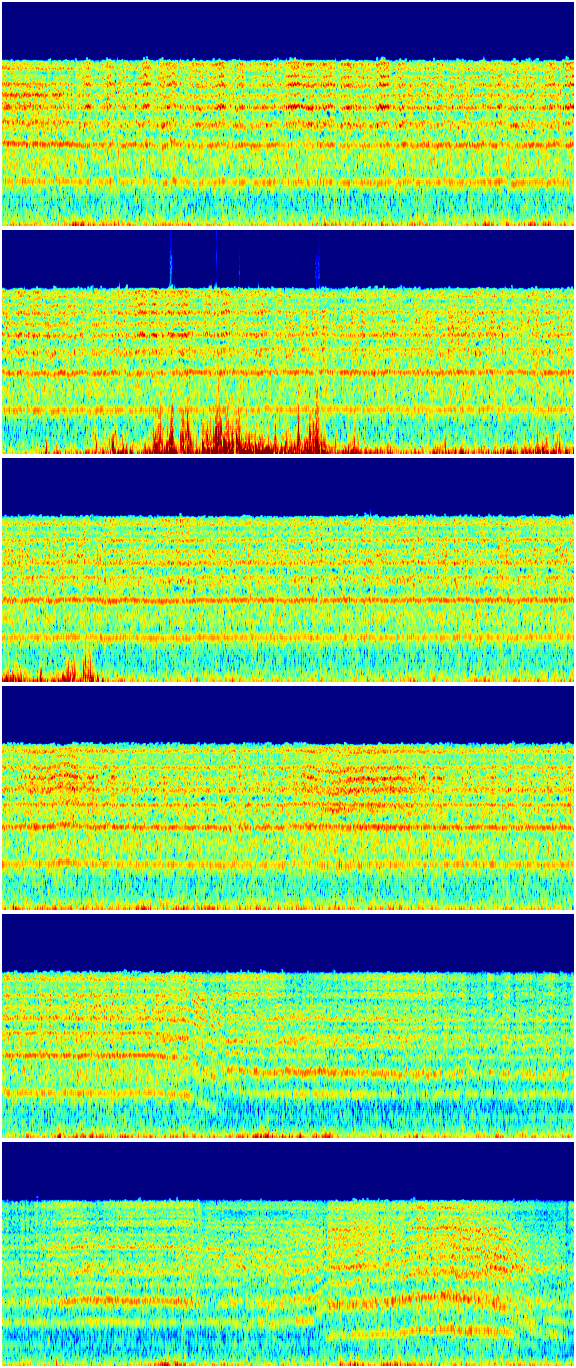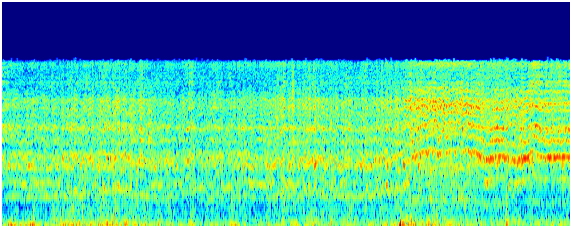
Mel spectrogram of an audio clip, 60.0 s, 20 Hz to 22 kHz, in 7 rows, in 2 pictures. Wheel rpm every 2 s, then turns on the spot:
210, 210, 210, 210, 210, 210, 220, 220, 220, 220, 220, 220, 220, 220, 220, 220, 220, 220, 170, 100, 100, 100, 100, 110, 160, 90, 60, 60, 80, 110.
none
